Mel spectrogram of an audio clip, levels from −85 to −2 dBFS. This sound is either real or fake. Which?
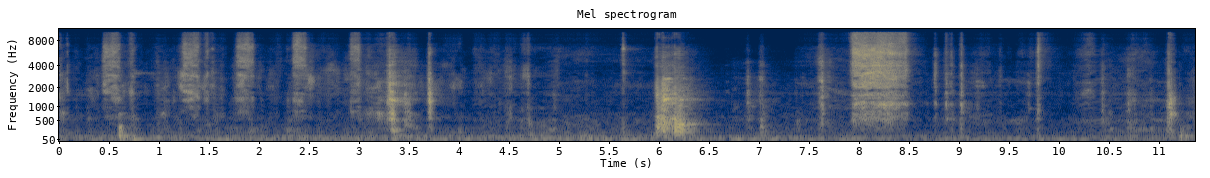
fake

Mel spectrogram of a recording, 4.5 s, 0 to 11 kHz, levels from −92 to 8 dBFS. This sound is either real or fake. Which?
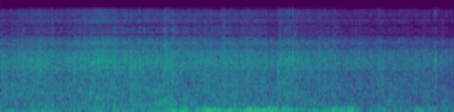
fake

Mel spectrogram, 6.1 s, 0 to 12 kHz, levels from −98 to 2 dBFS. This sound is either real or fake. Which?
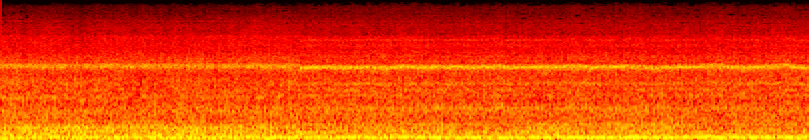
fake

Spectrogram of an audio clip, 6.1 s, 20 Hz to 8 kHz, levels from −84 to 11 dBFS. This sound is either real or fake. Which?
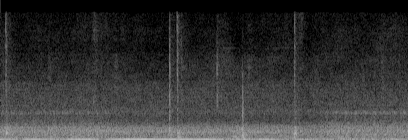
real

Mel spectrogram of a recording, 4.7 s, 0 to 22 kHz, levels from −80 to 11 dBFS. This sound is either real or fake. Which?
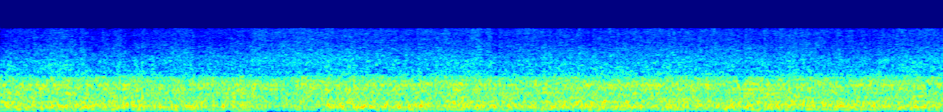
fake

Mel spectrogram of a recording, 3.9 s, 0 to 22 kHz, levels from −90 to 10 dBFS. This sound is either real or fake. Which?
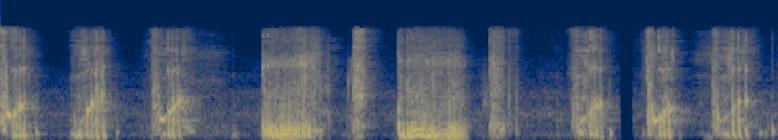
real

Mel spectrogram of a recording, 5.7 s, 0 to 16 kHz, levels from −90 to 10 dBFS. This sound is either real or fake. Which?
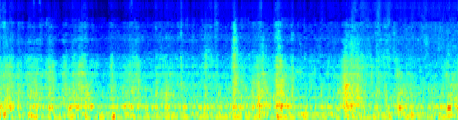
fake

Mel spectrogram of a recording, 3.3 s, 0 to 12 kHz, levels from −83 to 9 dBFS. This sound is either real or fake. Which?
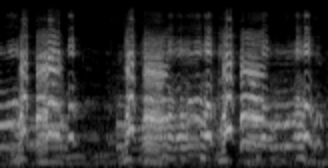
fake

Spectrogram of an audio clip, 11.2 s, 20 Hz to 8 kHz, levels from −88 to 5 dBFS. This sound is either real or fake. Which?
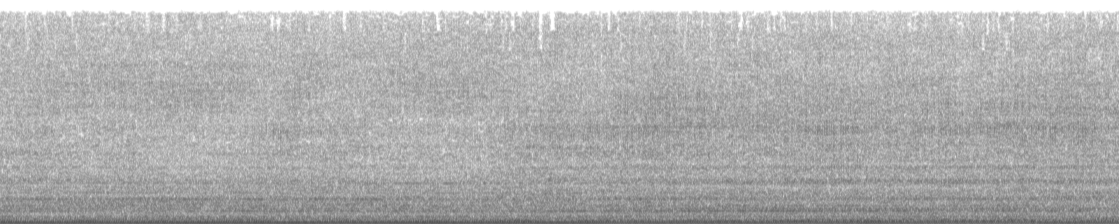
real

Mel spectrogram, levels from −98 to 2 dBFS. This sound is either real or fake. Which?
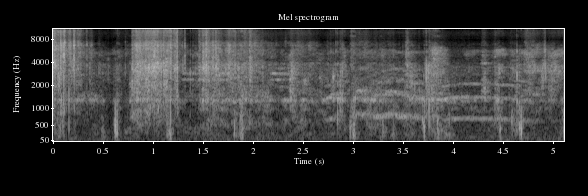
fake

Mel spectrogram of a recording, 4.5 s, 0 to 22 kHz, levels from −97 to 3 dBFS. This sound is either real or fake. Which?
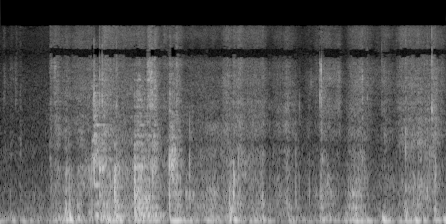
real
